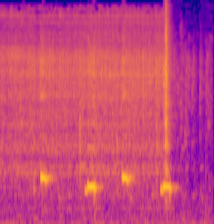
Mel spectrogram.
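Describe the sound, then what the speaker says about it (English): A wooden-plated cuckoo clock ticking, four evenly spaced, distinct tocks close up in a quiet room. "one is this wooden plated cuckoo clock"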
